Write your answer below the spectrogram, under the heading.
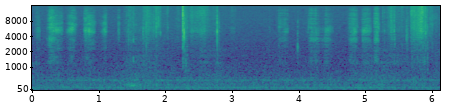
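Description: Faint scratching of an alcohol-ink blending marker's tip stroking over paper as an image is coloured in, in short irregular strokes, with two sharp ticks about half a second apart near the middle.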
